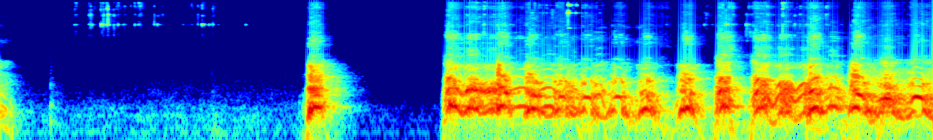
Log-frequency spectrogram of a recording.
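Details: A Great Dane and a Standard Poodle, domestic dogs, vocalizing with weird noises: mostly quiet at first with one sharp burst, then from about four seconds a continuous run of wavering, yodel-like howling and yipping.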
